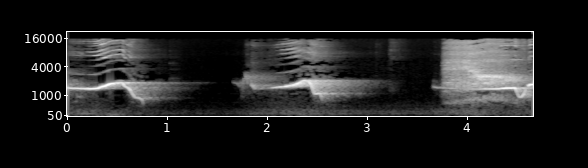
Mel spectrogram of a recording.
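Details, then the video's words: Black-naped oriole in full night-time song: two clear whistled phrases rising and then dropping sharply, about two seconds apart, followed by a harsher, noisy rasping phrase with a thin whistle running through it. "Burung kepodang emas gacor di malam hari"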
